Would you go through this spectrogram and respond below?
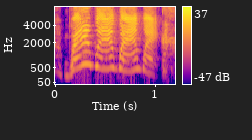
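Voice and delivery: very high, loud mocking wail; exaggerated crybaby imitation; mock whining. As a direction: throw the whining back at them. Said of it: "That's you all the time".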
